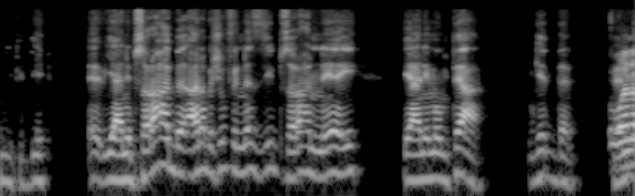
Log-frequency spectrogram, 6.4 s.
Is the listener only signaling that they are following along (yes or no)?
no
